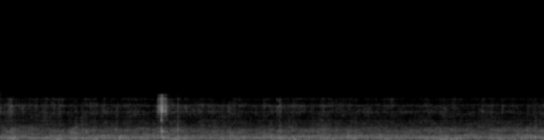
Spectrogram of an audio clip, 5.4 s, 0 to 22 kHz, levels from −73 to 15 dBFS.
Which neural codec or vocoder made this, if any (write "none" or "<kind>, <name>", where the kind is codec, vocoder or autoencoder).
codec, HILCodec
